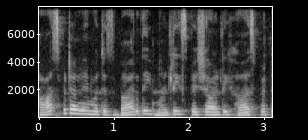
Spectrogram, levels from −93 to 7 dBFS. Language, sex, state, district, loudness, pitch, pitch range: Telugu, female, Andhra Pradesh, Annamaya, -17 LUFS, 210 Hz, 195-235 Hz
